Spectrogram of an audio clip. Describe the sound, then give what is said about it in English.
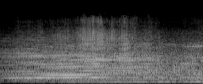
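About twenty late-1960s Ford Mustangs roar around a tight turn at a race circuit near Monterey. The loud, dense blend of engines holds steady throughout with no gaps. “This is the sound of about 20 late 60s Ford Mustangs hauling around a tight turn at the Mazda Laguna Seca Raceway near Monterey.”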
